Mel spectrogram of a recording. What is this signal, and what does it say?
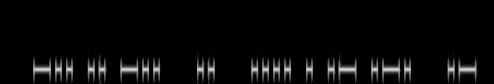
Morse code, heard as a keyed tone, about 22 wpm, 700 Hz. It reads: DID I HEAR A
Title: Sentences from Top 1000 Words - Review Part 2 - 22wpm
